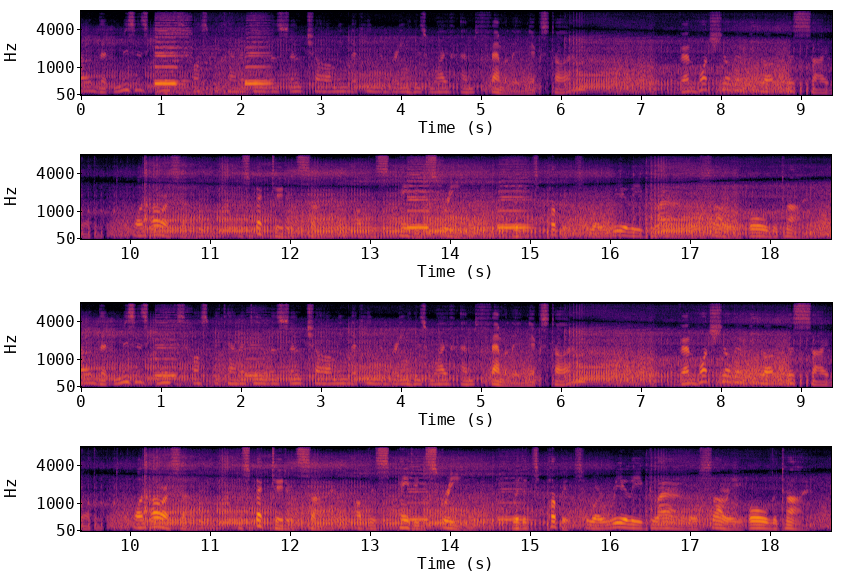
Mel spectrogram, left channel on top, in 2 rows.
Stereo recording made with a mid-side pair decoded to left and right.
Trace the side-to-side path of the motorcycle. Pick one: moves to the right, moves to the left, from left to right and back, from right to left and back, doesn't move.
moves to the left.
